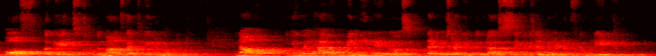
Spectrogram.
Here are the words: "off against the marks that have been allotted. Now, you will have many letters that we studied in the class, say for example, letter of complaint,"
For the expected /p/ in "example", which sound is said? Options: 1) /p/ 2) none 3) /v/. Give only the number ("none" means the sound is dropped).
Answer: 2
